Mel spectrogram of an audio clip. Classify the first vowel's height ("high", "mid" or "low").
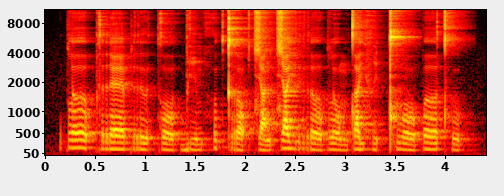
mid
